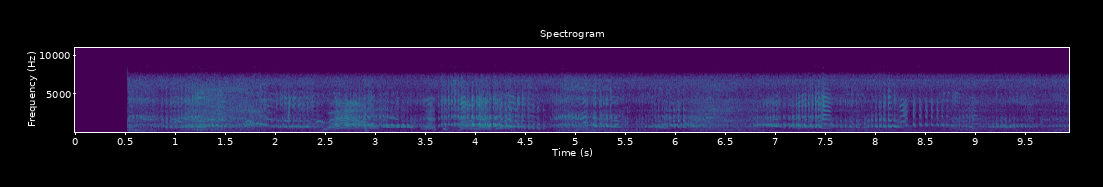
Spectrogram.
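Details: Sandhill cranes, a flock gathering in northern Indiana during fall migration in October: overlapping rolling, trumpeting calls from many birds, with rattly harmonics rising and falling continuously.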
